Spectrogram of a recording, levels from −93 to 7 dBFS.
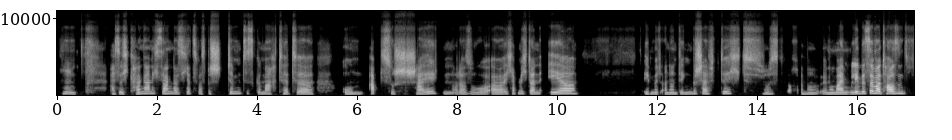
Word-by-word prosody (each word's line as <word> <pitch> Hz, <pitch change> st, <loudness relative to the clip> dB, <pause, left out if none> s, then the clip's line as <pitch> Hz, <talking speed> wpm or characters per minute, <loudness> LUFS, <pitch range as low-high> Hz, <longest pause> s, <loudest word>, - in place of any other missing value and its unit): Hm, 200 Hz, -3 st, -7 dB, 0.7 s
also -, -, -3 dB
ich 185 Hz, -, 0 dB
kann 195 Hz, +2 st, -3 dB
gar 240 Hz, 0 st, +1 dB
nicht 240 Hz, 0 st, -5 dB
sagen, 220 Hz, 0 st, 0 dB
dass 210 Hz, 0 st, -4 dB
ich -, -, -5 dB
jetzt 210 Hz, -1 st, -6 dB
was 195 Hz, 0 st, -7 dB
Bestimmtes 240 Hz, +2 st, 0 dB
gemacht 195 Hz, +1 st, -5 dB
hätte, 190 Hz, -1 st, -3 dB, 0.5 s
um 170 Hz, -, -8 dB
abzuschalten 235 Hz, -, +1 dB
oder 310 Hz, -, -7 dB
so. 175 Hz, +1 st, -8 dB
Äh, 185 Hz, 0 st, -2 dB
ich -, -, -3 dB
habe 205 Hz, +2 st, -7 dB
mich 210 Hz, 0 st, -4 dB
dann 195 Hz, +5 st, 0 dB, 0.2 s
eher 220 Hz, +3 st, +3 dB, 1.3 s
eben 195 Hz, -1 st, -6 dB
mit 180 Hz, +1 st, -8 dB
anderen 185 Hz, -1 st, -6 dB
Dingen 190 Hz, +4 st, -8 dB
beschäftigt. 225 Hz, +3 st, -1 dB
Ist 195 Hz, 0 st, -5 dB
auch -, -, -12 dB
immer 185 Hz, -1 st, -9 dB
in 175 Hz, -, -7 dB
meinem 185 Hz, 0 st, +1 dB
Leben 240 Hz, -, +5 dB
ist 245 Hz, +5 st, +3 dB
immer 280 Hz, -2 st, +10 dB
1.000- 260 Hz, 0 st, +6 dB
205 Hz, 135 wpm, -21 LUFS, 185-235 Hz, 1.3 s, immer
